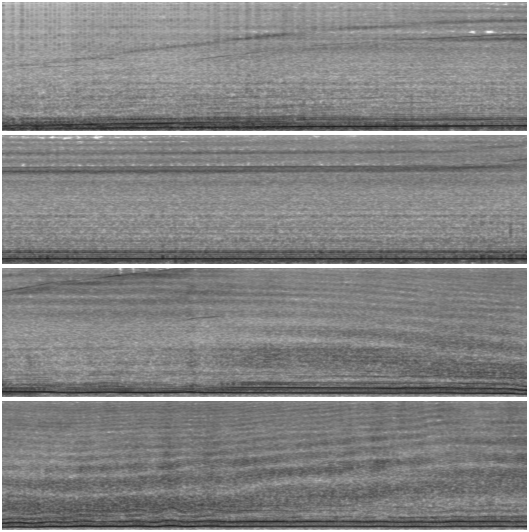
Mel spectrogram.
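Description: A diesel pulling tractor at full power, dragging a weight-transfer sled down the track with its engine running loud and steady. A high whine climbs in pitch over most of the first twenty seconds. The engine note drops about two-thirds of the way through, sags and wavers, then holds as the load comes on.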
